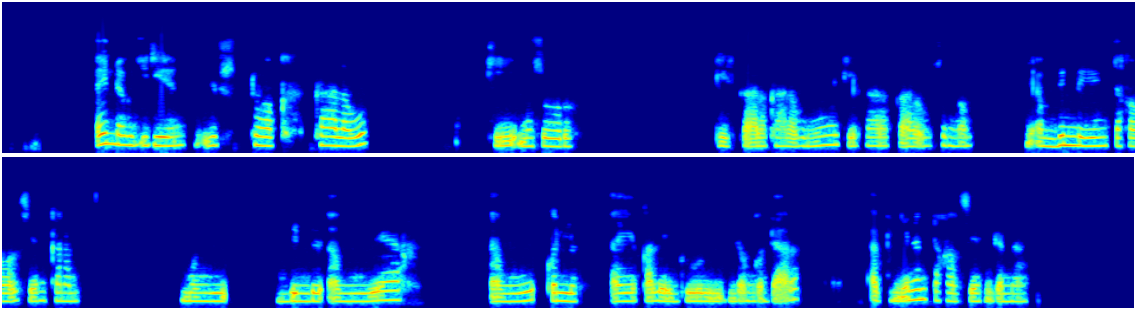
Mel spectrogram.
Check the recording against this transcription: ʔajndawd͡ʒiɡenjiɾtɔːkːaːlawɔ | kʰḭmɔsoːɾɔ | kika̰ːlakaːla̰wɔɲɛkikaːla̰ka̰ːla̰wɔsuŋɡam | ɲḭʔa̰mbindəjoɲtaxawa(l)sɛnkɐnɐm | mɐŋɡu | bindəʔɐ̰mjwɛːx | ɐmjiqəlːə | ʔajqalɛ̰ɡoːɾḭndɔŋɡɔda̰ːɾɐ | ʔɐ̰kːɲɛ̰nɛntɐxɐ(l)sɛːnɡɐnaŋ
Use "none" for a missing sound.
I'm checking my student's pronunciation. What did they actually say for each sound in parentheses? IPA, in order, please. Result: l, l

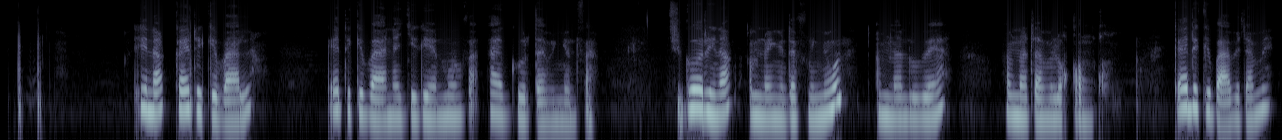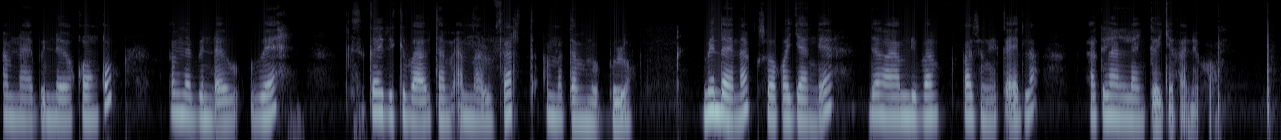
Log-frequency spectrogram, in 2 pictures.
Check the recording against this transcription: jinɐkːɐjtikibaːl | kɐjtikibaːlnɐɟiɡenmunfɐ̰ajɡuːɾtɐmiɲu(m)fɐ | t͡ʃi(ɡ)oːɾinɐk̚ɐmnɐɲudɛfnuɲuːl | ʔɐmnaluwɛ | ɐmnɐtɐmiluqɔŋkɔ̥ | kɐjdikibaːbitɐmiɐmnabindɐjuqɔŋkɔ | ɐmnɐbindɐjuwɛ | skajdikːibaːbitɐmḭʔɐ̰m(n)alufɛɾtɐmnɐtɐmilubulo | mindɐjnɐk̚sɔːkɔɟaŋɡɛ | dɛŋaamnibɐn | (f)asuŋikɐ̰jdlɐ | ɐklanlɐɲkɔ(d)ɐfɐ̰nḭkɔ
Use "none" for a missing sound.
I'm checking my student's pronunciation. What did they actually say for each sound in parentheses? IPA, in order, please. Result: n, ɡ, n, f, ɟ

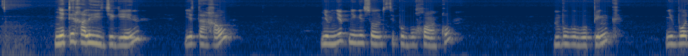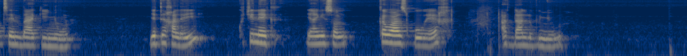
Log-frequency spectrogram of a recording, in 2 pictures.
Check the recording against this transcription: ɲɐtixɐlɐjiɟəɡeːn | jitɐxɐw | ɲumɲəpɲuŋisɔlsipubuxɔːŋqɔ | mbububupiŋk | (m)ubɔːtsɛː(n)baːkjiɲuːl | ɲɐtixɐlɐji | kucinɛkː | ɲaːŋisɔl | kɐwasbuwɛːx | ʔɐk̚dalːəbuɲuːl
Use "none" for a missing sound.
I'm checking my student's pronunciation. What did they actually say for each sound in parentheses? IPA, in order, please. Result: ɲ, n

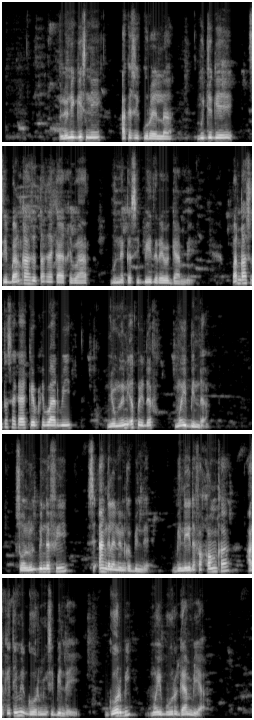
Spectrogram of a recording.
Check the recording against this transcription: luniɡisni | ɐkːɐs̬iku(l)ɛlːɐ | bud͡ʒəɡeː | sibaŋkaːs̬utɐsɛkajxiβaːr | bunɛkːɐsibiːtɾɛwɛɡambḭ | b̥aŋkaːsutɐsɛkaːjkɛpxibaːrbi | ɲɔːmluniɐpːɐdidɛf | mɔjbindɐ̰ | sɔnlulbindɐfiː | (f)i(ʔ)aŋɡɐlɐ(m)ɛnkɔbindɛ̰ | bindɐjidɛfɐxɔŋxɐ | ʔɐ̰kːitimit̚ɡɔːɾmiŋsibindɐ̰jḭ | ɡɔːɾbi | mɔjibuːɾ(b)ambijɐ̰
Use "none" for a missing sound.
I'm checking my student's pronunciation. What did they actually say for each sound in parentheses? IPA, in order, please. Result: ɾ, s, ʔ, n, ɡ

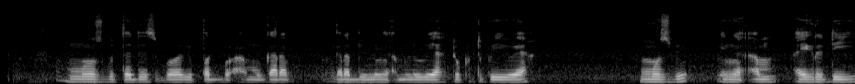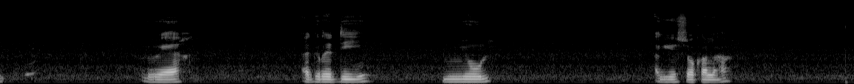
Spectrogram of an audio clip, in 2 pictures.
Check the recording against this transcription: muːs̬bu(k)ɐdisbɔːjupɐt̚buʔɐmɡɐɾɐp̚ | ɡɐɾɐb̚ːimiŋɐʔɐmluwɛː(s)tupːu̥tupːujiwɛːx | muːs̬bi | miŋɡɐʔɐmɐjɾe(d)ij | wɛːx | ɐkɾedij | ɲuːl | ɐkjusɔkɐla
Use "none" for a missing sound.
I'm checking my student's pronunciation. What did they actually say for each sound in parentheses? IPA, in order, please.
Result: t, x, d

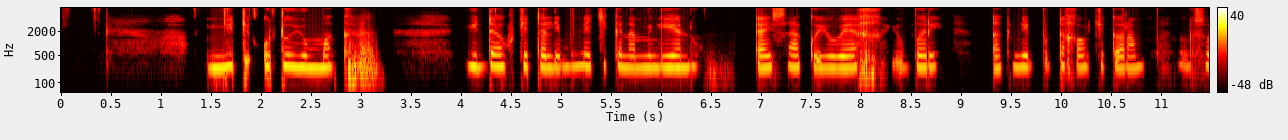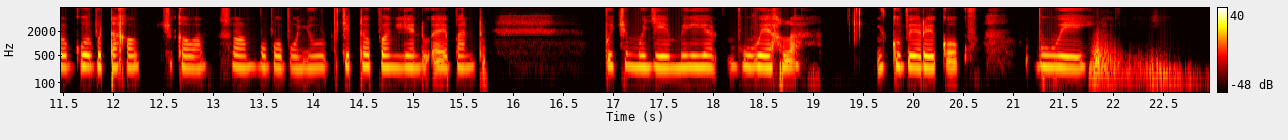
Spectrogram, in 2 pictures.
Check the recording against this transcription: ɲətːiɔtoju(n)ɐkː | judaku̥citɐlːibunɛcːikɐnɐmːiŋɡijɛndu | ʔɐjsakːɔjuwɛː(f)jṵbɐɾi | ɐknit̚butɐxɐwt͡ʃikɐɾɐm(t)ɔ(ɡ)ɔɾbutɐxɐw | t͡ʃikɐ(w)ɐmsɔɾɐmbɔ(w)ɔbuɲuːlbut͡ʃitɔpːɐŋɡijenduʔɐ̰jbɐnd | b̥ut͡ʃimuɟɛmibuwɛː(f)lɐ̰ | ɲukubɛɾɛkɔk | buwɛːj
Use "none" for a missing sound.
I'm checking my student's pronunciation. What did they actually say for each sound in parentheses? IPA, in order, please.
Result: m, x, s, ɡ, w, b, x

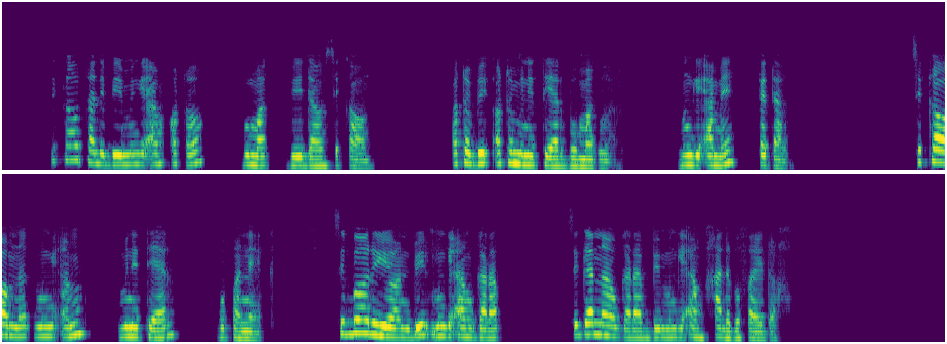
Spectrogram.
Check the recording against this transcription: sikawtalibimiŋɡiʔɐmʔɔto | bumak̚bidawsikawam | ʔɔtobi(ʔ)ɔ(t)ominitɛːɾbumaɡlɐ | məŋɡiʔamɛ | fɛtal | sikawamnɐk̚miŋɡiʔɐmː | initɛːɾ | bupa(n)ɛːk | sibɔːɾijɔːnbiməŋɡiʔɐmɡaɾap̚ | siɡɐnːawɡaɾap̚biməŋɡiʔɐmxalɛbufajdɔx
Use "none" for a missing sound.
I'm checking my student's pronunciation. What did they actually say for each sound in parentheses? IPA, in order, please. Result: ʔ, t, n

